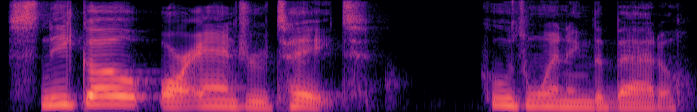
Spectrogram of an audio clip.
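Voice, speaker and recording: A young man streaming live, chatting casually with his viewers in loud, laughing, slang-heavy banter. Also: on the high side, lively intonation, a little slow. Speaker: streamer reacting to videos.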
